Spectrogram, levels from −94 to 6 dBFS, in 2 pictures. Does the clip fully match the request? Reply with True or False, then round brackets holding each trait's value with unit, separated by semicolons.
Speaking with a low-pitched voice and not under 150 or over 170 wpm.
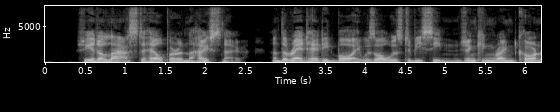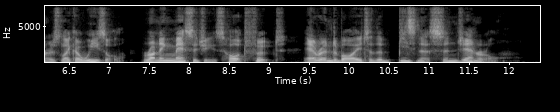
False (120 Hz; 185 wpm)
